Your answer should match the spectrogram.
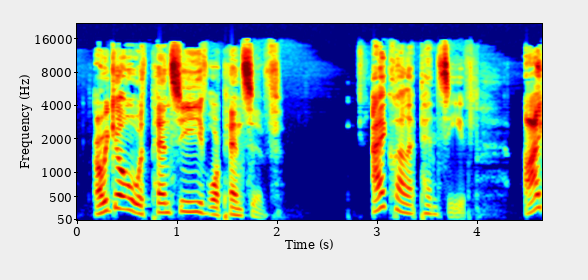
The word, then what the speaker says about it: Pensieve: IE supposed to sound it's supposed to be e but the the the fact of the matter is uh is that pensive or pensive is a play on pensive the feeling and then sieve which is the thing that allows you know it allows a flow of whatever is coming out of it right so it's a it's a it's a combination of two words so is it a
